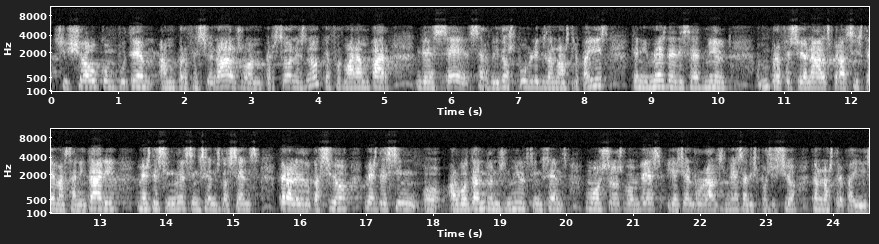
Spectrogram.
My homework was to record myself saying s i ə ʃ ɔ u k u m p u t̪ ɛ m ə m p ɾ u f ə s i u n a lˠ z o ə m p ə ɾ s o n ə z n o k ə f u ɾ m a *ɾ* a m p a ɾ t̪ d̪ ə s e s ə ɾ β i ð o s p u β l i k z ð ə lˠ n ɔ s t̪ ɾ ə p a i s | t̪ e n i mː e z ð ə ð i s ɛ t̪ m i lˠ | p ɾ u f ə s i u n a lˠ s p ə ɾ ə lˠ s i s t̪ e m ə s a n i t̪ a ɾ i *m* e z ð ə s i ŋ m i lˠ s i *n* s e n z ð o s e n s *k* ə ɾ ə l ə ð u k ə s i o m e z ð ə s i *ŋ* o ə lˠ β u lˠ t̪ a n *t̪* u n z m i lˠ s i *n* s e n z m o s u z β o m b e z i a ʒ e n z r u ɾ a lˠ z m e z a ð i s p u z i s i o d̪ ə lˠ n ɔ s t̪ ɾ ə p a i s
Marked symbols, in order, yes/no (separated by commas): yes, yes, no, no, yes, no, no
